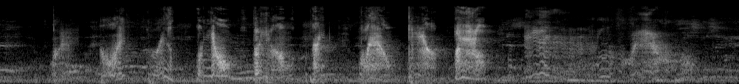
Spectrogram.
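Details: Pet cockatoo, described as mad, in a playful battle with a person on a sofa at home; harsh, raspy screeches about once a second, uneven in spacing and loudness, fading into softer squawks toward the end.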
